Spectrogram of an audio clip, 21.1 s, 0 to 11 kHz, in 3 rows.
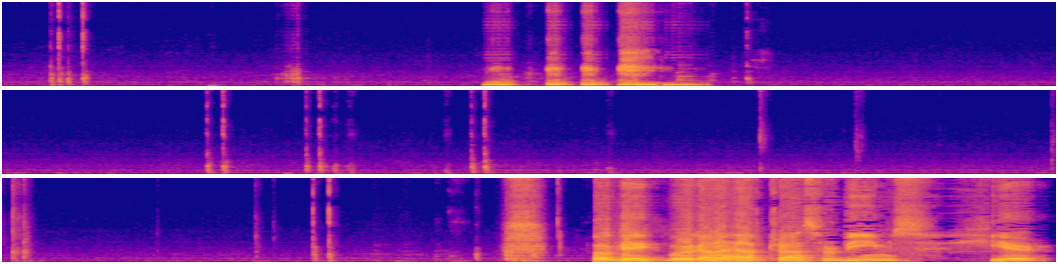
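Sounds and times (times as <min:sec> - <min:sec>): faint steady hum: 0:00.0 - 0:21.0
sharp computer clicks: 0:00.3 - 0:00.7, 0:08.4 - 0:09.4, 0:10.0 - 0:10.4, 0:14.0 - 0:14.3, 0:15.7 - 0:16.4.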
